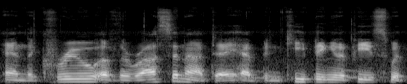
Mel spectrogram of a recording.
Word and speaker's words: Rocinante: It's Rocinante. Rocinante have been keeping the peace. Wait until you see me try to pronounce some of these new character names.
